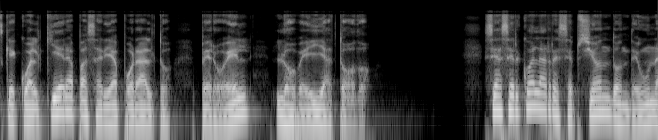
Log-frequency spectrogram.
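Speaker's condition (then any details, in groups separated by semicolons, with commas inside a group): No condition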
